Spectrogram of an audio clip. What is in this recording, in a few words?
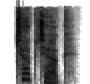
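"tuk tuk", English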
